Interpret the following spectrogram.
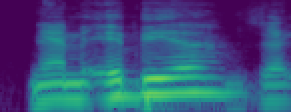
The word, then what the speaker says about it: Namibia: So Namibia. How do you say that? Namibia?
